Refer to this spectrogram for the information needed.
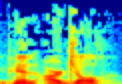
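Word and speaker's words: Pen Argyl: I apparently had the emphasis on the wrong syllable. So, and what town was that? – That would be Penn Argyle.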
